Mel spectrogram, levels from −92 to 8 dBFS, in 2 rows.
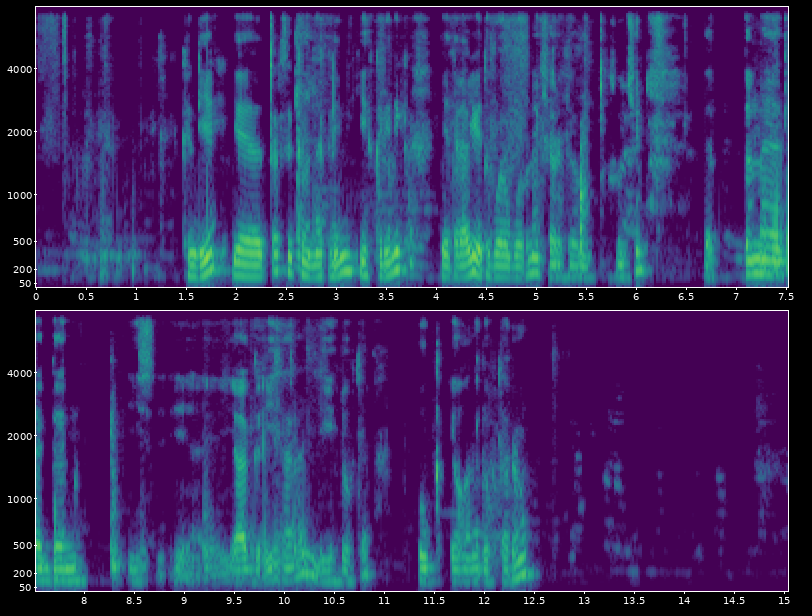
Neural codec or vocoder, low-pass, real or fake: none; 7.2 kHz; real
